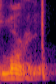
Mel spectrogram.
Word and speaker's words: Mouret: In 1987, Philip Moret, Mouret, we pronounce Moret.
